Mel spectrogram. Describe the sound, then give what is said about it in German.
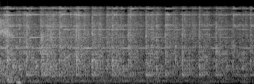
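A steady, bright metallic jingle of coins pouring out of a slot machine, a dense clatter of many small clinks running continuously without pause, fairly loud and with no voices over it. “Wenn du die ganze Zeit so die, die Münzen rausgehst aus dem Automat.”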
